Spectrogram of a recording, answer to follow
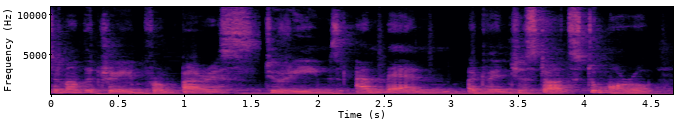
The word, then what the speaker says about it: Reims: I am going to a place called Re. This is how it's pronounced in English, not in French.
